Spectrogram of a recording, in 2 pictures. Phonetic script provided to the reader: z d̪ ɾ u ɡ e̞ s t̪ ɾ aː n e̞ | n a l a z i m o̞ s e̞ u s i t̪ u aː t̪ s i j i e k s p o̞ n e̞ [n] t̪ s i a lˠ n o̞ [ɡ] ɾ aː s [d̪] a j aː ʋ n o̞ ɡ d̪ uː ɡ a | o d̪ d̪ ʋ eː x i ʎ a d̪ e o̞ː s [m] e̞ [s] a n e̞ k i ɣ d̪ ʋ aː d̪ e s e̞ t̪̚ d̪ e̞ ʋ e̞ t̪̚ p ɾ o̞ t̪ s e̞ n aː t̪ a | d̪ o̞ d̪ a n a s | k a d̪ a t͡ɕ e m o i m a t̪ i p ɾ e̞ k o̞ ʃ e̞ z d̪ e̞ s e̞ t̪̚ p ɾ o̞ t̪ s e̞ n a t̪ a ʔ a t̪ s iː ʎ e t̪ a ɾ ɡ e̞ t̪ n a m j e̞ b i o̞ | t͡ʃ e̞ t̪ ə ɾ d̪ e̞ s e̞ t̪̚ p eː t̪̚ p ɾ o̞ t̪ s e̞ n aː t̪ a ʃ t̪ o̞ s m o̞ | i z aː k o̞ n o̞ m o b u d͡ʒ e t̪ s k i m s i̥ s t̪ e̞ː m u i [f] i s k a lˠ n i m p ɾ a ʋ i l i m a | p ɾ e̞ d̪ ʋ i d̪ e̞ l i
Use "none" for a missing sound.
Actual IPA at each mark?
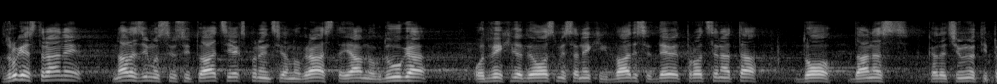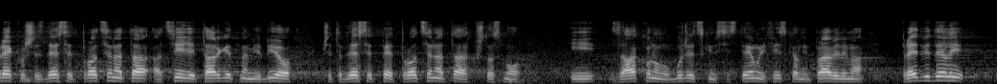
n, ɡ, t̪, m, s, f

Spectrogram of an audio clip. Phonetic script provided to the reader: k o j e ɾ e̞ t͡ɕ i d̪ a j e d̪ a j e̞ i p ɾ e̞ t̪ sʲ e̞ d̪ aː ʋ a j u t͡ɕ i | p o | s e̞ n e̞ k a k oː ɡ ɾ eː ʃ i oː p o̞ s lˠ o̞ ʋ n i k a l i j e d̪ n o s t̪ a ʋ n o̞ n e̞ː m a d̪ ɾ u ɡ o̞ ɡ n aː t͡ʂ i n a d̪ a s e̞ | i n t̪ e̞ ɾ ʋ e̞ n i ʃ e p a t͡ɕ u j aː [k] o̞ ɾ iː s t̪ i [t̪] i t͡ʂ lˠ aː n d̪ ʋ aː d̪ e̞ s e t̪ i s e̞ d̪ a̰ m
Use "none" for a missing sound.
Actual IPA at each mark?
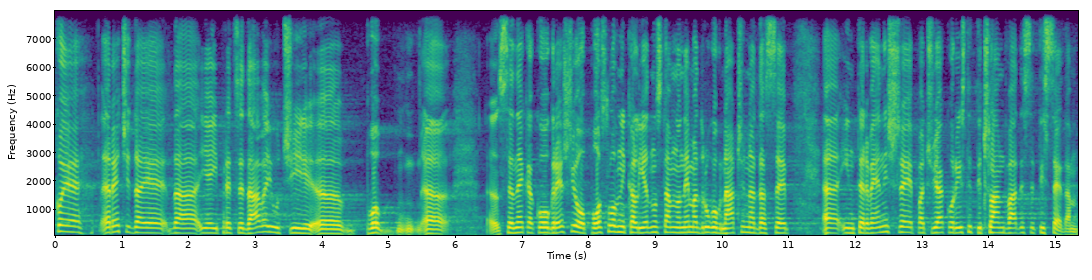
k, t̪

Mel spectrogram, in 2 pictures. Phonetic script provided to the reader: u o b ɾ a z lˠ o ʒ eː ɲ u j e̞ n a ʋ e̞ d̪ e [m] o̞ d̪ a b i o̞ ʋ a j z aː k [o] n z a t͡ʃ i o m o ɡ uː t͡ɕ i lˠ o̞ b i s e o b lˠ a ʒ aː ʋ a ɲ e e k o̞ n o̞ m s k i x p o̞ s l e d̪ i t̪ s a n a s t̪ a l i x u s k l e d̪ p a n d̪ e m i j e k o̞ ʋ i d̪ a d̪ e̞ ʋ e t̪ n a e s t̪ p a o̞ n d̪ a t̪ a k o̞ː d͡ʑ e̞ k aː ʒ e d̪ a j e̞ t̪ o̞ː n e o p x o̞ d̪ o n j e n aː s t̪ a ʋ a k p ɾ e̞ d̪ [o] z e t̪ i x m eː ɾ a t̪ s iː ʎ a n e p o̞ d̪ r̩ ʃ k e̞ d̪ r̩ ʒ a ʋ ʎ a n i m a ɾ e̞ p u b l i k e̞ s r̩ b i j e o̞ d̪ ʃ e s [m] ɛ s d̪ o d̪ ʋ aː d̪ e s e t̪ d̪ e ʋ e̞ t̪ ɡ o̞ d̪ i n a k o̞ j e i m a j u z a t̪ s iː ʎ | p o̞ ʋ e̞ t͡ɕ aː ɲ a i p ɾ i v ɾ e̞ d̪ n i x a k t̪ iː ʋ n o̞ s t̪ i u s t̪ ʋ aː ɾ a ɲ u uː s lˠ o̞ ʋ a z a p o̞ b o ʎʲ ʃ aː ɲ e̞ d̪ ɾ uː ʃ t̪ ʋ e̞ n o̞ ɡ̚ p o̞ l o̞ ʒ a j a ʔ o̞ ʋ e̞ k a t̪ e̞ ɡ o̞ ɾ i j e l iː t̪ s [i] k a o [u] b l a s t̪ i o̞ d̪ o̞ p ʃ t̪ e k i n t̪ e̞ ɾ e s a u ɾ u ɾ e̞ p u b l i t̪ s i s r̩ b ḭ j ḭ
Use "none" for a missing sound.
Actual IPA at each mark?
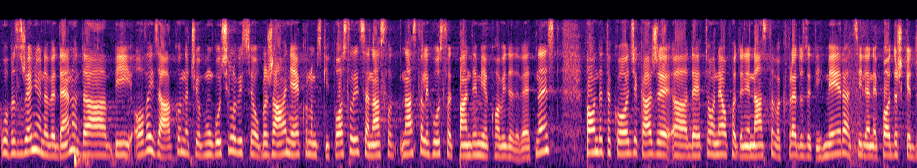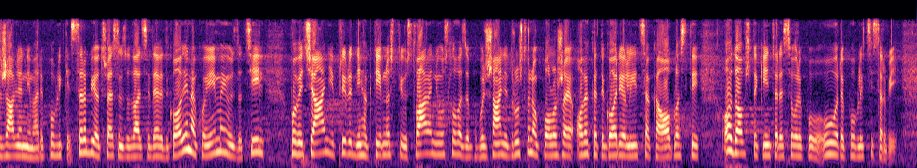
n, o, u, n, a, o

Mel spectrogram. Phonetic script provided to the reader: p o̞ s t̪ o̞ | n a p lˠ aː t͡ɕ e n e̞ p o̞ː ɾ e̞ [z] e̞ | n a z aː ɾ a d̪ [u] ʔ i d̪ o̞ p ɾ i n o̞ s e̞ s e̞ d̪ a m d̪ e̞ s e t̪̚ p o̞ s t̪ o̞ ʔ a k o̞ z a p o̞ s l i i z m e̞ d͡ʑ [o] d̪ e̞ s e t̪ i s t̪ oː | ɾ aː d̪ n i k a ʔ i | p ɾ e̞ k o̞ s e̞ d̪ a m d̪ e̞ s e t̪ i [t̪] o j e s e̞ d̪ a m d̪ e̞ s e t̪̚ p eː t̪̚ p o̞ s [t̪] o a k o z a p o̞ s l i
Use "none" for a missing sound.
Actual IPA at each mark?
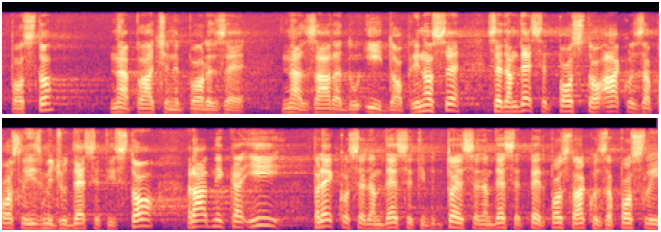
z, u, u, t̪, t̪

